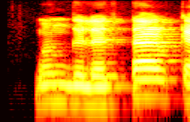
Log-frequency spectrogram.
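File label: "menggeletarkan", Malay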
